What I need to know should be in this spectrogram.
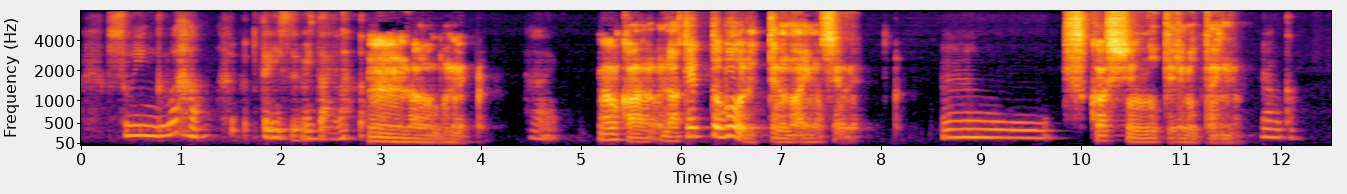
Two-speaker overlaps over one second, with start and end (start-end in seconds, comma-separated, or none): none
